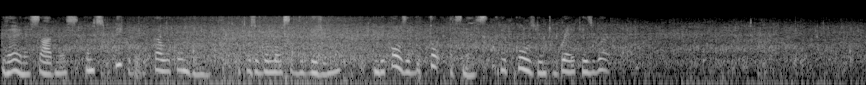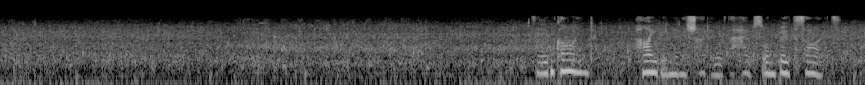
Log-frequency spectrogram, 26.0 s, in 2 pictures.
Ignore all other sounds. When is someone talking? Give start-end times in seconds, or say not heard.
0.0-9.2, 20.9-25.6.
